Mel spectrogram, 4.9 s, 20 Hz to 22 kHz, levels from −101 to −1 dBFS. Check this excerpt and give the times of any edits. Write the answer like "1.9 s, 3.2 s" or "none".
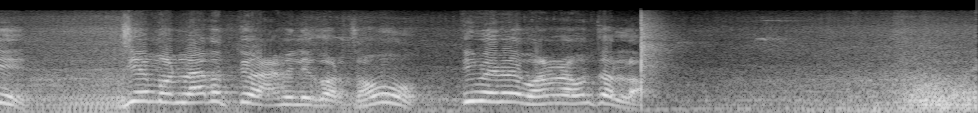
none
